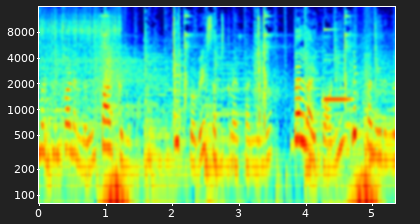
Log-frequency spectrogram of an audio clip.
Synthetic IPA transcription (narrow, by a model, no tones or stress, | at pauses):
mɐʈrɯmpɐɳɐŋɡɐɭɐɪpaːɾkɐnːɯŋɡɐɪpːoʋeːsɐbskɾɐɪb̚pɐnːɯŋɡɐ | bɛlːaːɪkaːniklɪk̚pɐɳːiːɾɯŋɡɐ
